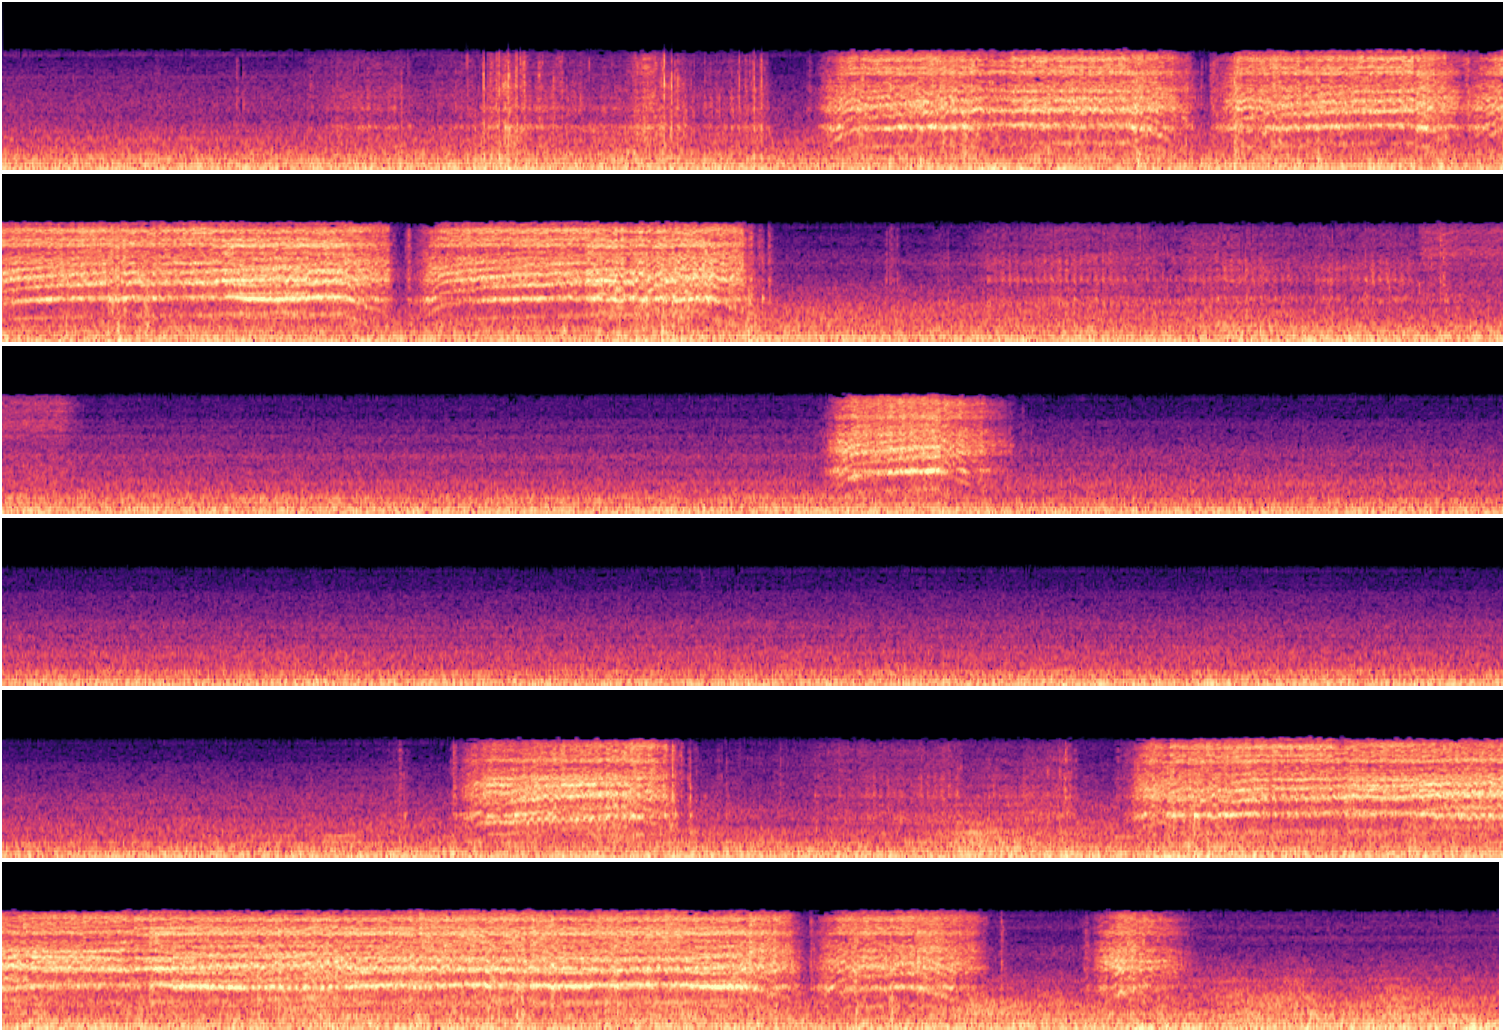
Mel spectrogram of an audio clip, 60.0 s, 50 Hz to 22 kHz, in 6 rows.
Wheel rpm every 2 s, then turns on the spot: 0, 20, 50, 120, 110, 150, 110, 60, 10, 20, 0, 0, 30, 20, 0, 0, 0, 0, 0, 0, 0, 50, 40, 40, 160, 160, 160, 120, 30, 0.
2-4 14-20 44-46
